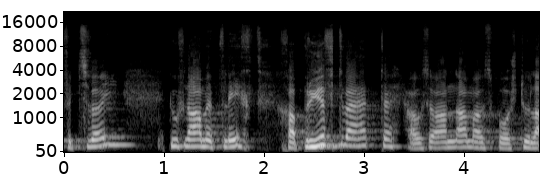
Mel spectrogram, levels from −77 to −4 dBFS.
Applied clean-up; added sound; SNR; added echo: neural mask model Resemble Enhance denoiser.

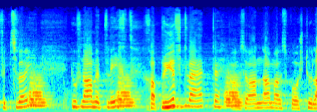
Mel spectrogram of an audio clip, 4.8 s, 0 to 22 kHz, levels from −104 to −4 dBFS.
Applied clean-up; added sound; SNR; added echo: none; Brass instrument; 4 dB; none.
